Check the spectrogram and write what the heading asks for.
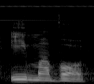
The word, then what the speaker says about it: Imavov: And I'm grateful to even Nasruddin Imavov, sorry, I learned how to say his name properly, Imavov, because, you know, we shot a fair one, he beat me.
